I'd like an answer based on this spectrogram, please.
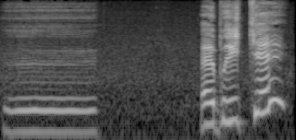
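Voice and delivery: hesitate, then venture a guess; hesitant suggestion. A narrator's reading. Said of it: "suggéra Flamèche". (suggestion hésitante, montante)

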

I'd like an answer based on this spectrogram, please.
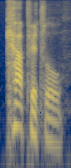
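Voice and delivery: "capital" struck on "ca", the ending reduced; first-syllable stress. Shown as a demonstration. Teacher repeating English capital for learners, stress on "ca". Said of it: "comme si vous frappiez sur cette première syllabe".

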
